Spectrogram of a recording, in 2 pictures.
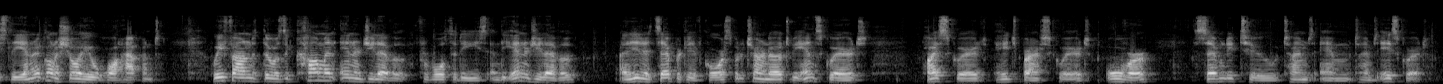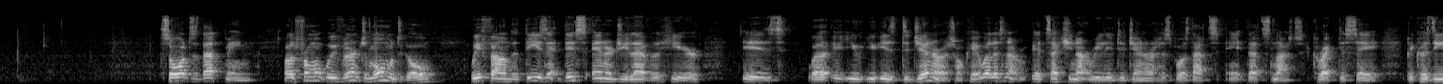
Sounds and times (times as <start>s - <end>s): Speech: 0.0s - 14.4s, 16.0s - 28.8s
Inside, small room: 0.0s - 28.8s.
